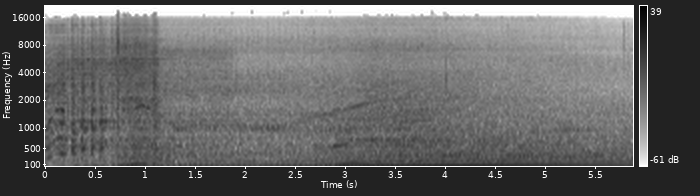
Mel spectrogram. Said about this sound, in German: Sie liefen dann beide in ihr Zimmer, um die Kleidungsstücke, die Tante Monika erwähnt hatte, zu holen und liefen zum Auto. Sie fuhren wieder den Bach entlang bis zum Häuschen von Onkel Eduard.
